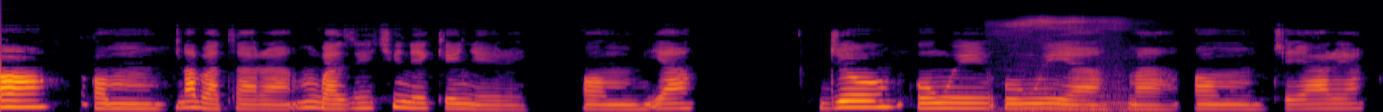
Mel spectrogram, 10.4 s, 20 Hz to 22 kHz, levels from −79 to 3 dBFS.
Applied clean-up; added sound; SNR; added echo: none; Engine; 14 dB; none.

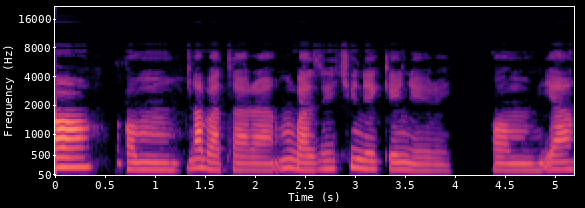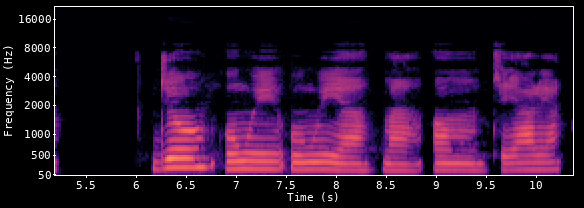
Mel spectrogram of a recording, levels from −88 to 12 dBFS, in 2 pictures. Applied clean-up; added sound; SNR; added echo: none; none; none; none.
